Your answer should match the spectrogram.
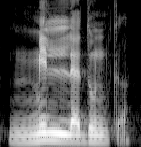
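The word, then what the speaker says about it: مِن لَّدُنكَ: So the correct way to pronounce this word over here will be min ladunka. We are completely joining the mim into the lam mushaddad.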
